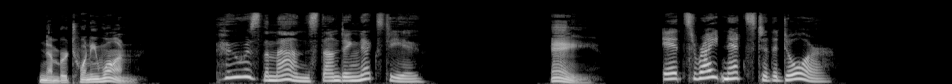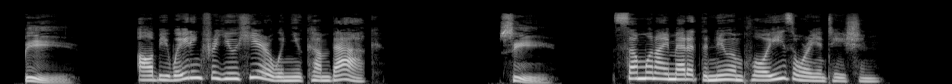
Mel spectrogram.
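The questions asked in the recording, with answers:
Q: Who was the man standing next to you?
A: C: Someone I met at the new employee's orientation.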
